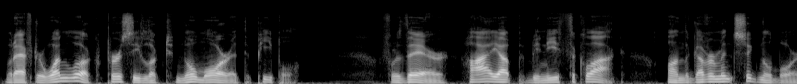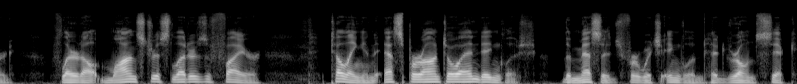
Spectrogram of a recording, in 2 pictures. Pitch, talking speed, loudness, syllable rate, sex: 100 Hz, 160 wpm, -19 LUFS, 4.8 syllables/s, male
